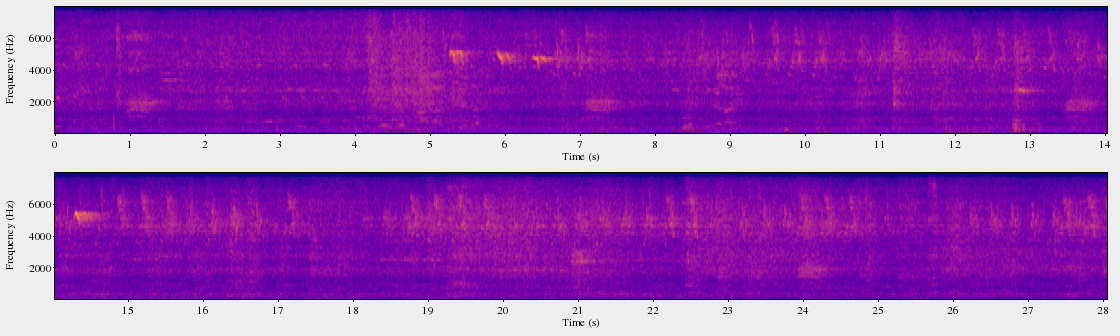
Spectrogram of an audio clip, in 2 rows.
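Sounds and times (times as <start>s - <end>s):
freight train rumbling: 0.0s - 28.0s.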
